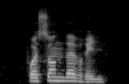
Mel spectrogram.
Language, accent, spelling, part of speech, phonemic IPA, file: French, France, poisson d'avril, noun, /pwa.sɔ̃ d‿a.vʁil/, LL-Q150 (fra)-poisson d'avril.wav
- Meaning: 1. April fool (an April Fool's Day joke) 2. April fool (a person subjected to an April Fool's Day joke) 3. paper fish pinned to someone's back as a traditional April Fool's Day joke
